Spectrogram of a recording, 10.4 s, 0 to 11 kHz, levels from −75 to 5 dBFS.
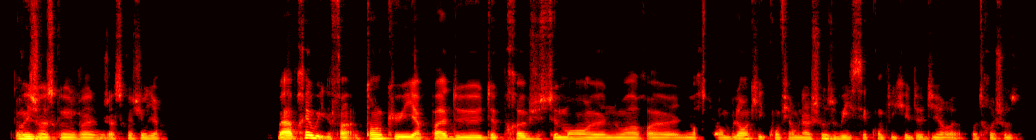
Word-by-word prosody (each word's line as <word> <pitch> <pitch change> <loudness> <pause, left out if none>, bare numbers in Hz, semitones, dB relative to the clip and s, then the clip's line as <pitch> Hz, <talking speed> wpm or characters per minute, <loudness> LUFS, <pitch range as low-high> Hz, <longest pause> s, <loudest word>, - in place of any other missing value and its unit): Oui 150 +1 +7
je 150 - +6
vois 120 - +4
ce 125 - -5
que 125 - -4
ouais, 120 -1 +1
je - - -6
vois - - -3
ce 125 - -9
que 130 - -4
tu 130 0 -4
veux 130 - -1
dire. 130 0 -5 1.1
Bah 130 - +8
après 140 +10 +5
oui, 180 -6 +6
enfin, 130 +2 -1
tant 150 0 +6
qu'il 140 -3 +3
y 135 - +6
a 125 - +1
pas 130 +1 +1
de 120 -2 +1
de 120 +1 -1
preuves 125 +3 -2
justement, 125 0 -1
heu, 115 0 0
noir, 120 0 -2
heu, 115 -1 -2
noir 115 0 -4
sur 120 +1 -6
blanc 140 +4 0
qui 130 -4 -6
confirme 120 +1 -5
la 120 0 -1
chose, 140 +3 -3
oui 130 0 -2
c'est 120 -2 -8
compliqué 120 +2 -7
de 115 -2 -5
dire, 120 -1 -5
heu, - - -9
autre 120 +2 -8
chose. 125 -1 -9
125 Hz, 255 wpm, -22 LUFS, 120-130 Hz, 1.1 s, Bah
